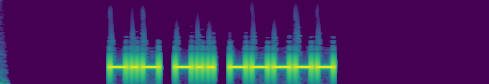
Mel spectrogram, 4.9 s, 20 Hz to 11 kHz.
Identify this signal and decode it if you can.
Morse code, heard as a keyed tone, about 22 wpm, 700 Hz. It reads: KD0
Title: USA Call Sign Prefixes - 22wpm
